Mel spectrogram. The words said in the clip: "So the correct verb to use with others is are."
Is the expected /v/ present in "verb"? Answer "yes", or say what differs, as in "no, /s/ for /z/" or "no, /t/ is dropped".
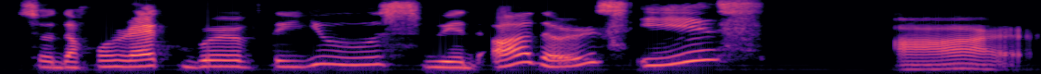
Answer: no, /b/ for /v/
